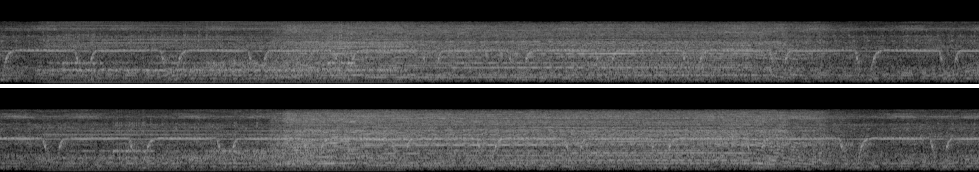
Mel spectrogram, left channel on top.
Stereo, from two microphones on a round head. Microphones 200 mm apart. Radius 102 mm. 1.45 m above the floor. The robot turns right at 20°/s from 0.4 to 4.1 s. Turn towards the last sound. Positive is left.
turn(degrees=-45)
